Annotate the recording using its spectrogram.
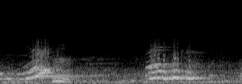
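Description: A Carnatic melodic line with smooth sliding ornaments between held notes, from a voice or a bowed instrument, on an old archival recording.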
